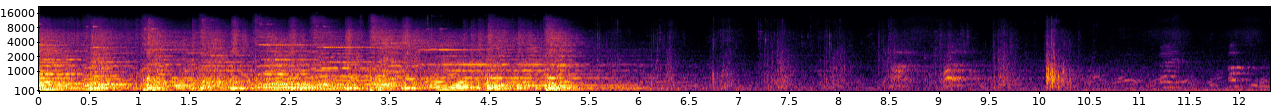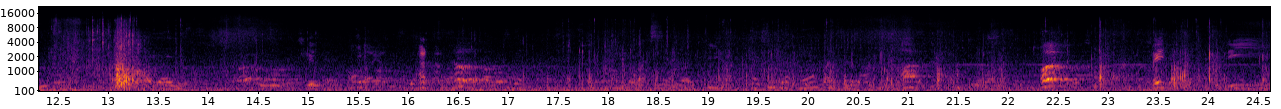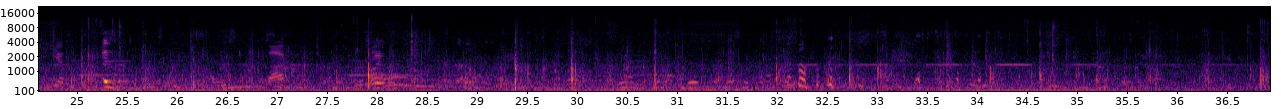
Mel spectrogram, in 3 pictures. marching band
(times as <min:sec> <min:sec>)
0:00.0 0:07.5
